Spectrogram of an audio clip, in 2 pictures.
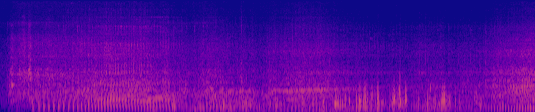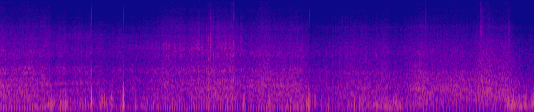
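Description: Motorcycle engine running as the bike rides along, its note rising and falling with the throttle. The sound starts suddenly.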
